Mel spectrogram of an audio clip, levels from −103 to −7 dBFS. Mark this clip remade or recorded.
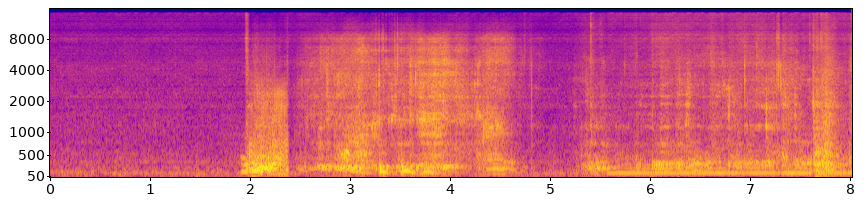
remade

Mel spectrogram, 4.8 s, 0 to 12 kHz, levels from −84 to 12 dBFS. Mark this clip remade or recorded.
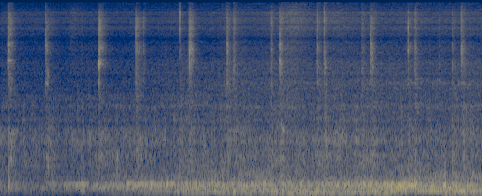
remade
